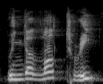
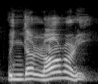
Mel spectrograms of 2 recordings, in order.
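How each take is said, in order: First: The t in lottery is a crisp t. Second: The t in lottery is a soft flap. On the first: "영국식으로 한번 해보세요" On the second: "미국식 해볼까요?"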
